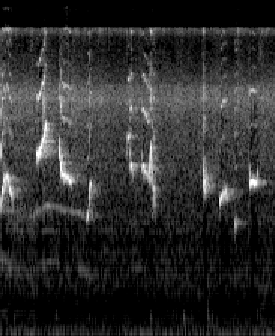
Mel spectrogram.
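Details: Greater green leafbird from Sumatra singing in the rainy season: loud, clear whistles slurring down from high to lower pitch, several in quick succession, with a few short rising notes.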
